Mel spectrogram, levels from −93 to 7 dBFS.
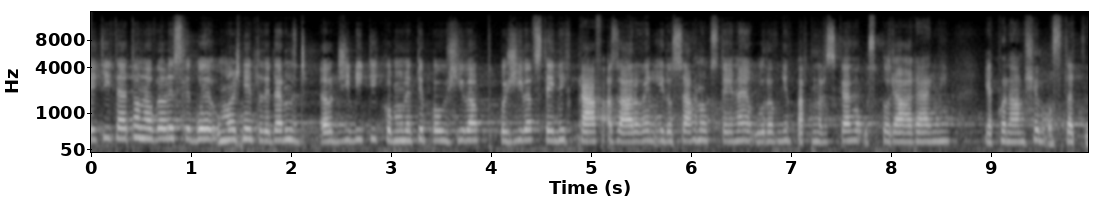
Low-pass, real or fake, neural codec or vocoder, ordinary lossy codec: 14.4 kHz; fake; codec, 32 kHz, 1.9 kbps, SNAC; MP3, 96 kbps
